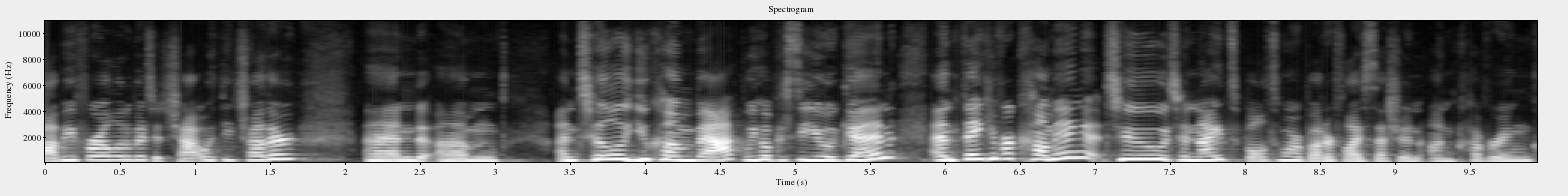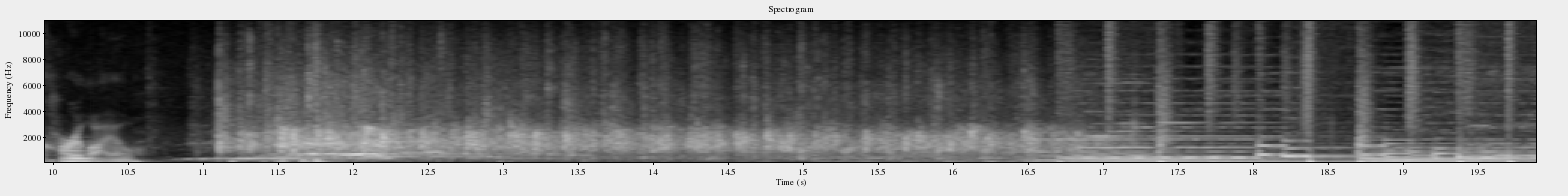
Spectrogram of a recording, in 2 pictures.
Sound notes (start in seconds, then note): 10.9 audience applauds; 16.4 upbeat music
